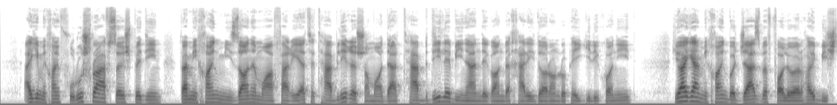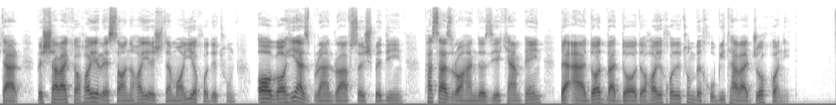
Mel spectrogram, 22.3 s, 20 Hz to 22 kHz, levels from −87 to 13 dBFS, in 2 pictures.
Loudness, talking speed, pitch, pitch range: -27 LUFS, 145 wpm, 115 Hz, 100-135 Hz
